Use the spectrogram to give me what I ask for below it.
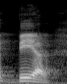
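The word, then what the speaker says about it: bare: यहाँ पे इस ए का उच्चारण जो है क्या इसे पढ़ेंगे, इसको पढ़ेंगे क्या, इसको बेयर, क्या पढ़ेंगे, बेयर। तो इस अ का उच्चारण जो है अ ए अ, बेअर, अर्थात ए अ का उच्चारण किया जा रहा है।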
